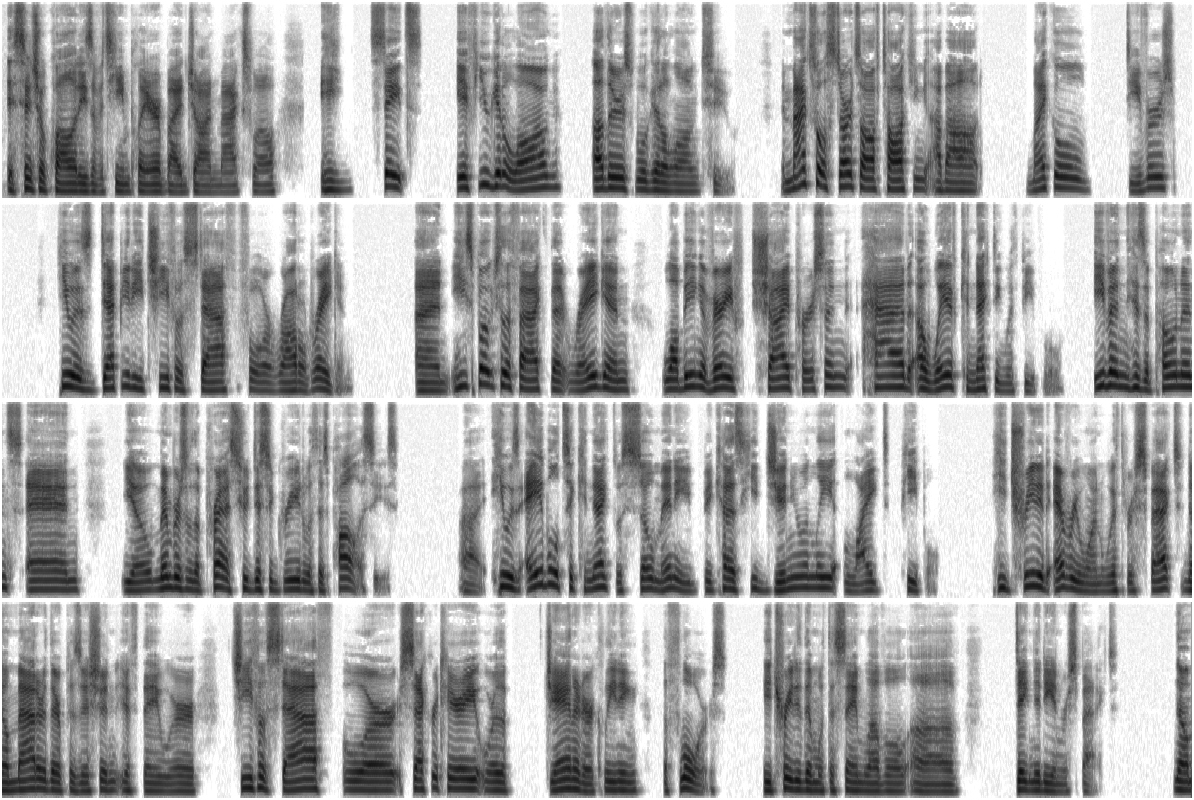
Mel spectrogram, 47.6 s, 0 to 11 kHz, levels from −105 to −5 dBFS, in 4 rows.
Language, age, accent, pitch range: English, 30-49, American, 135-175 Hz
